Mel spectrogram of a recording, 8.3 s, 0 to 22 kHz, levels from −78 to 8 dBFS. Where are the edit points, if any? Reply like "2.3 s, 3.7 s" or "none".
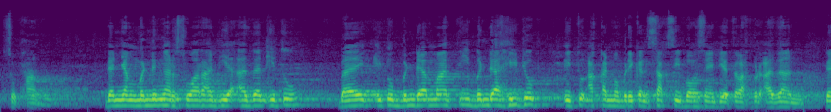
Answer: none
